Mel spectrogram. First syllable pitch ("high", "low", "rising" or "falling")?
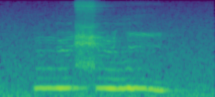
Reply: high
